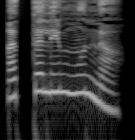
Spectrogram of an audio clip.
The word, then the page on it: ಅತ್ತಲಿಂ ಮುನ್ನ: Kannada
